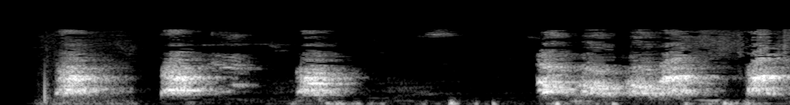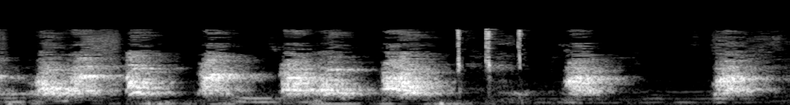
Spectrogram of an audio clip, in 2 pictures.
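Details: American Bully puppy, offered for sale in Oaxaca, Mexico, giving a rapid series of short, sharp yapping barks, about a dozen bursts with brief pauses, with faint low thumps beneath.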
